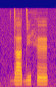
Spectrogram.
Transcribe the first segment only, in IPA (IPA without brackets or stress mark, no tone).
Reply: d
